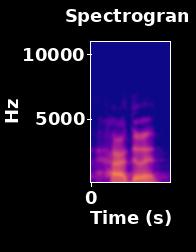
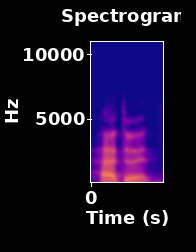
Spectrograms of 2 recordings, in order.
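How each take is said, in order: First: The words are reduced and 'are' is dropped. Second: The words are reduced and 'are' is dropped.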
